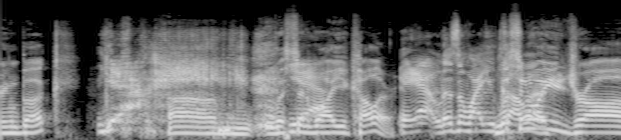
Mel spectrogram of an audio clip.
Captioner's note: laughing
